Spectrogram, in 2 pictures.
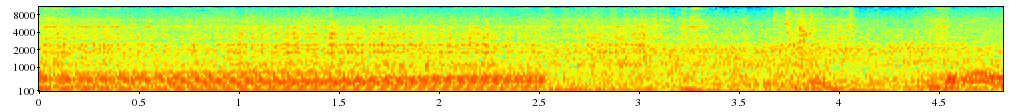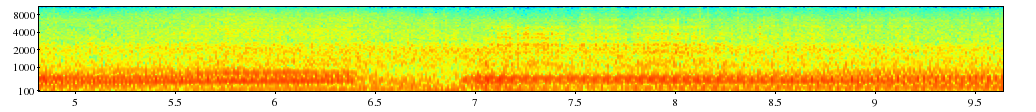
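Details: Renault 5 GTT under boost, GoPro test: pulls cleanly, then stumbles and drops pitch twice mid-pull under load before recovering; misfire on boost.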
